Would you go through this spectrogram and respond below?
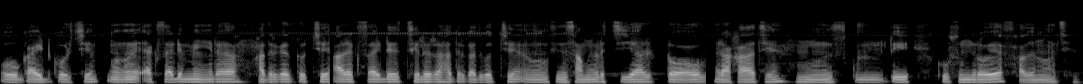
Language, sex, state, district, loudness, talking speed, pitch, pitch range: Bengali, male, West Bengal, Paschim Medinipur, -29 LUFS, 155 wpm, 115 Hz, 110-115 Hz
